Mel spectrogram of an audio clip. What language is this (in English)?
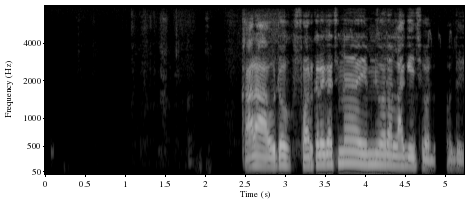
Bangla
